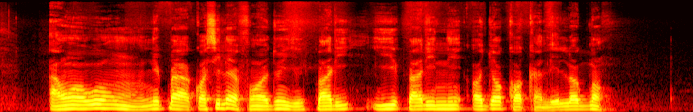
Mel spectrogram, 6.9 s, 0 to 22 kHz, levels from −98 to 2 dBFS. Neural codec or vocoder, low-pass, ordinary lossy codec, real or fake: vocoder, 48 kHz, 128 mel bands, Vocos; none; none; fake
